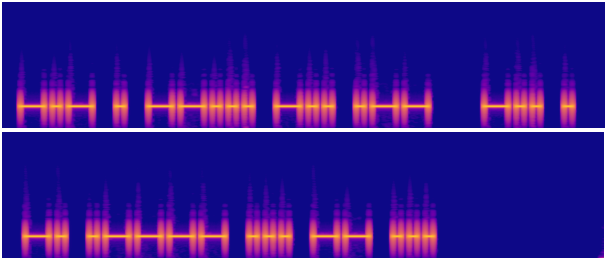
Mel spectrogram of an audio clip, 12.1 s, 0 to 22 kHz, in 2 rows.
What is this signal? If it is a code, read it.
Morse code, heard as a keyed tone, about 16 wpm, 700 Hz. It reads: KE7DW DE N1SMS
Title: USA Callsign DE Callsign - 5 Characters - 15wpm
